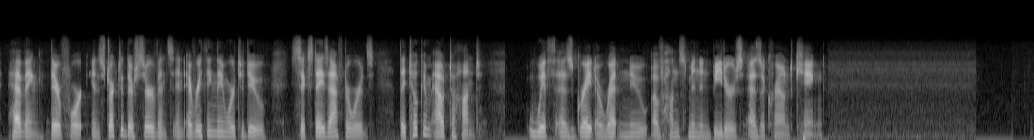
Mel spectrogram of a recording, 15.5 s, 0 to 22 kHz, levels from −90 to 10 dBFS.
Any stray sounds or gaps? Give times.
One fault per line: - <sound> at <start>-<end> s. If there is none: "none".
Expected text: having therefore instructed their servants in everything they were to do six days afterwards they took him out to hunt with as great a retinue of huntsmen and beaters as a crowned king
none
